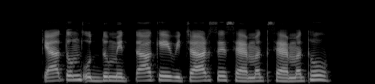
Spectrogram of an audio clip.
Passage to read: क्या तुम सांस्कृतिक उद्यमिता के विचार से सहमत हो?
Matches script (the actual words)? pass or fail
fail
